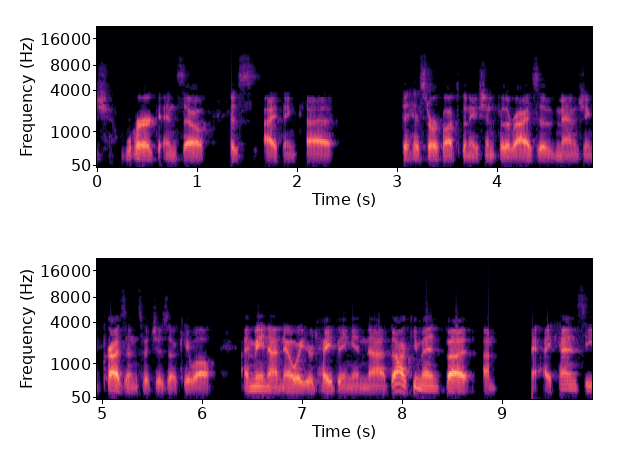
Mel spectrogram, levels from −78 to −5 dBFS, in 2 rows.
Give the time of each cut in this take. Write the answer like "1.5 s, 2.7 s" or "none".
1.5 s, 8.9 s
